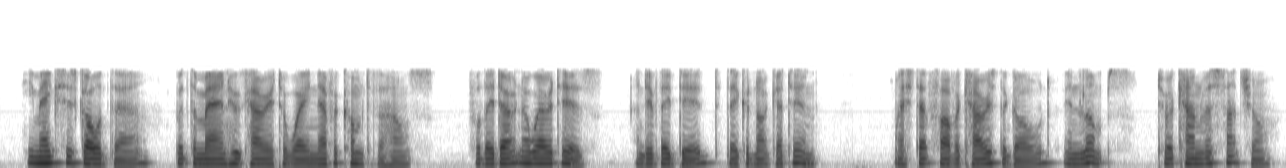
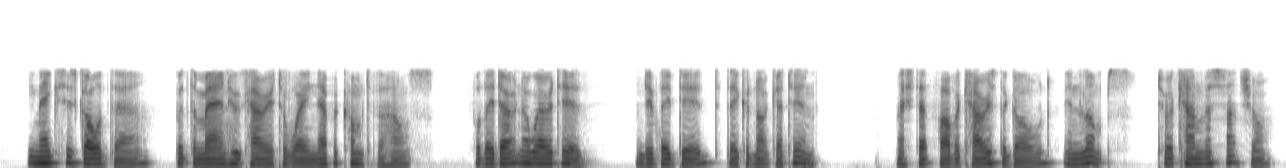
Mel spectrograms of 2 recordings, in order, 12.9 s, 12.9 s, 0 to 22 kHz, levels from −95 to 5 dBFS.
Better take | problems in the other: first | noise reduction (neural mask model DeepFilterNet 3)

